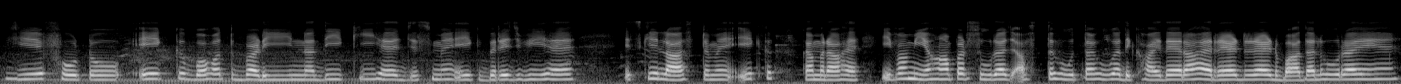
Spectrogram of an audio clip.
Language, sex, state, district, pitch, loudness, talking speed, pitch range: Hindi, female, Maharashtra, Nagpur, 230 Hz, -18 LUFS, 155 wpm, 215-240 Hz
